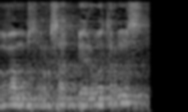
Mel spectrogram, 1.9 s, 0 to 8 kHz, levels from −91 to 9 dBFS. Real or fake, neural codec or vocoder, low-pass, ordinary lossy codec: real; none; none; none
